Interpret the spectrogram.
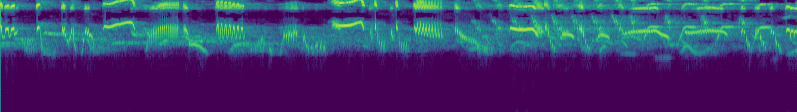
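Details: A Eurasian skylark pours out an endless, varied song of sharp chirps, looping whistles and rapid rattling trills, all high-pitched and constant.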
